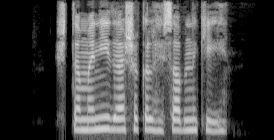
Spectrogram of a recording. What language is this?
Pashto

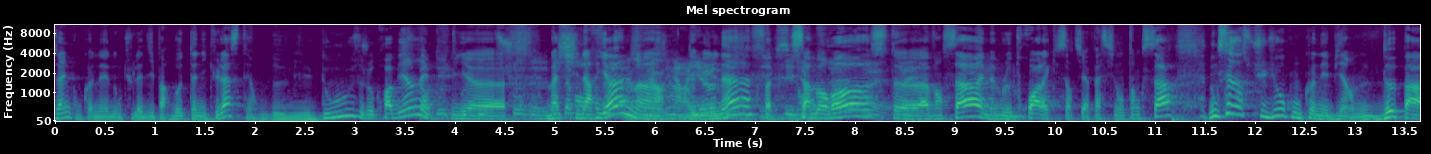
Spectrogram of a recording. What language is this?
French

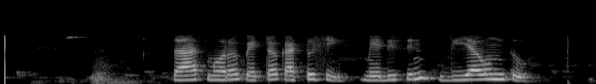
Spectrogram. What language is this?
Odia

